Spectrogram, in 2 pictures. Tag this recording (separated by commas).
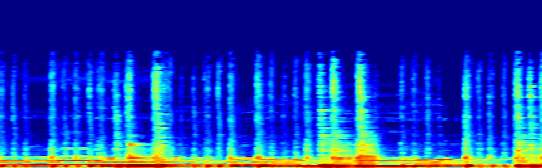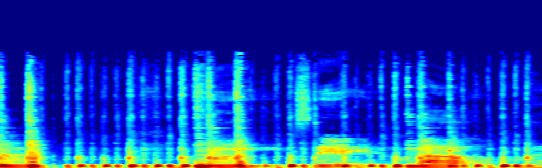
Musical instrument, Singing, Plucked string instrument, Music, Ukulele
